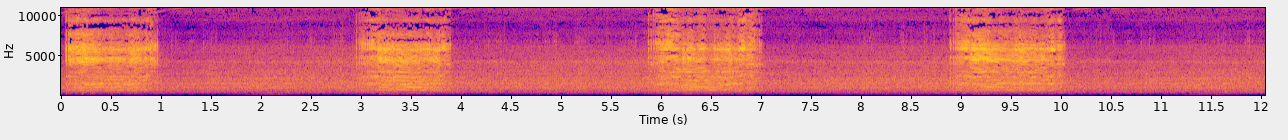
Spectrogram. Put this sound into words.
Angle grinder - Fein 230mm - Grind 4 times
Fein angle grinder 230mm (electric) touching steel four times.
